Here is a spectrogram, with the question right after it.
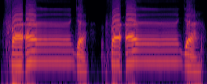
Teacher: Tapi bacaan ikhfa yaitu kita samarkan ke huruf setelahnya. Kalau di sini huruf jim, maka nunnya samarkan ke huruf jim.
